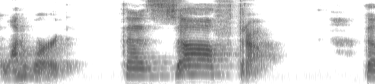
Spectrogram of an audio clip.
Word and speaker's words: До завтра: The letter V is pronounced as f. There's no voice. Встречи. До встречи. До встречи. До встречи. До завтра.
